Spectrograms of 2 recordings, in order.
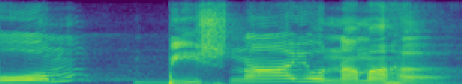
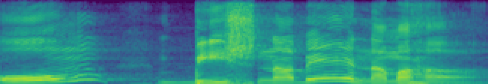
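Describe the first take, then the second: First: The middle word ends in an 'aya' sound. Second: The middle word ends in an 'ave' sound. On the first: The speaker calls it wrong. "একজন মূর্খ ব্যক্তি উচ্চারণ করে" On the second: The speaker calls it right. "সঠিক উচ্চারণ হচ্ছে"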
